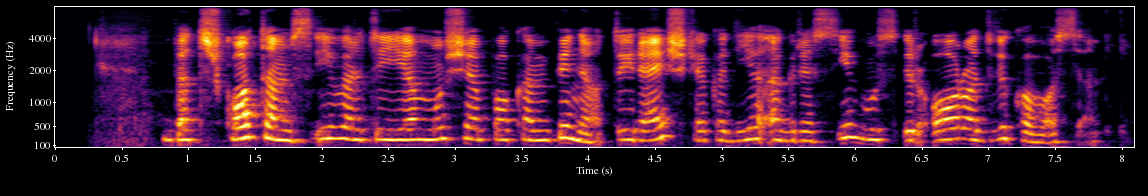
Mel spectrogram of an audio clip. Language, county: Lithuanian, Vilnius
